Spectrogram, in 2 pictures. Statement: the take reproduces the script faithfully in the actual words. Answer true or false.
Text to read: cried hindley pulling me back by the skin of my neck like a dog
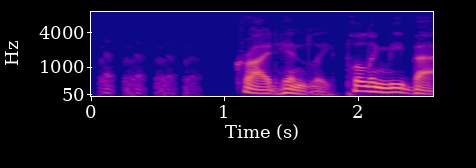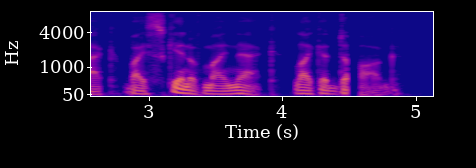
false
